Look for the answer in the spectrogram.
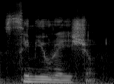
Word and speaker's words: シミュレーション: だからシュミレーション、なんか思わず言っちゃいますよね、シミュレーション。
